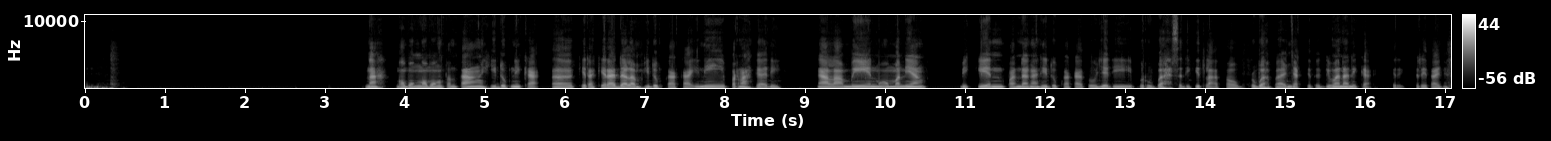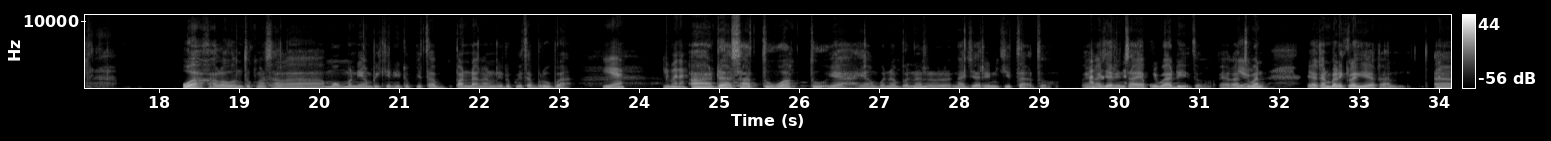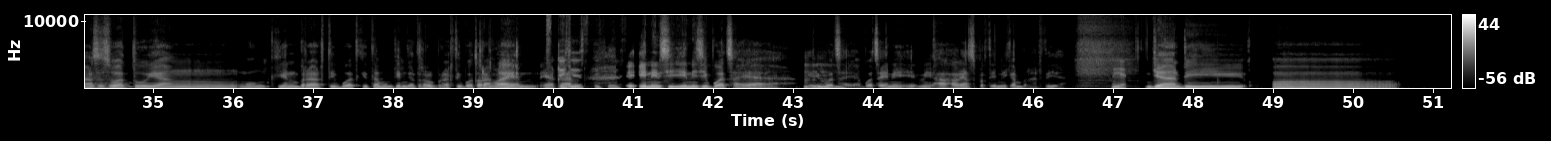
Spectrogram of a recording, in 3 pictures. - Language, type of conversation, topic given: Indonesian, podcast, Pernahkah kamu mengalami momen yang mengubah cara pandangmu tentang hidup?
- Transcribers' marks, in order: other background noise; distorted speech; drawn out: "yang"; static; drawn out: "eee"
